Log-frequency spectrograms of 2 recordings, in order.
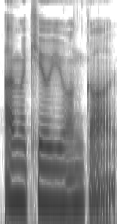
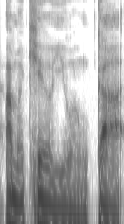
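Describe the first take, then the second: First: A calm, flat-toned threat; deadpan menace. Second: Lower, quieter menacing threat; mock menacing murmur; imitating a menacing tone. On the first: Acted. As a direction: say it coolly, like you mean it. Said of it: "You gonna say it like that?". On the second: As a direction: mimic the chilling delivery, low and soft. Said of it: "with that voice at that tone".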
